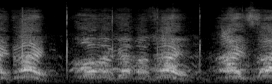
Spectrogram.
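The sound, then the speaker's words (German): A huge crowd directly in front of a stadium roars and chants in loud, rising and falling waves, about four swells in quick succession, with a couple of sharp clacks cutting through. “Das ist vor dem Stadion tatsächlich, direkt vor dem Stadion. Das ist ein riesen Menschen, ja.”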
